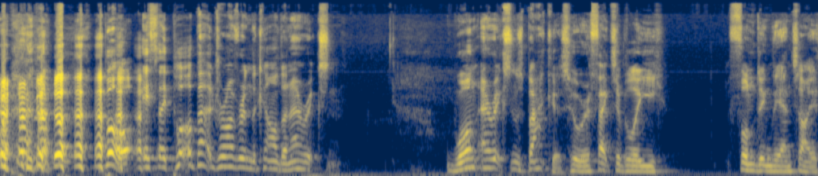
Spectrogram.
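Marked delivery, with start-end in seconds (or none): 0.0-3.4 laughing. Real, not acted. Laughing question.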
